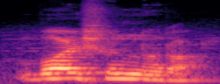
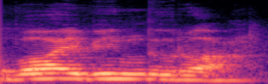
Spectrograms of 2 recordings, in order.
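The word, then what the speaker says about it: ড়: তুমি যার কাছে জিজ্ঞাসা করো গিয়া, সে এটাই একই বলবে, শুদ্ধ উচ্চারণটা বলবে বয় শূন্য র, কিন্তু এটা বয় শূন্য র নয়, এটা হচ্ছে বয় বিন্দু র।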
